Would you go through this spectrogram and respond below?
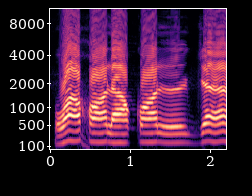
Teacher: Maka wa khalaqal jan baru masuk ke nun. Panjangkan janya dulu 6 harokat baru masuk ke nun. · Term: mad lazim kalimi musaqqal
